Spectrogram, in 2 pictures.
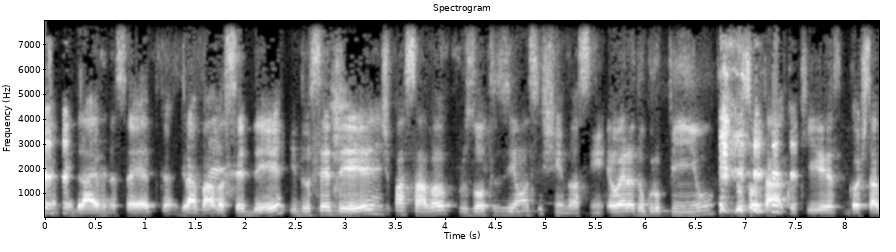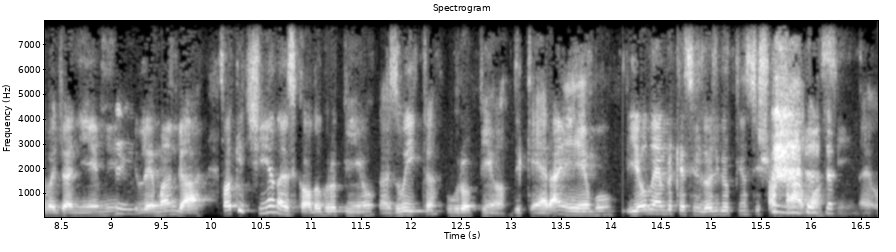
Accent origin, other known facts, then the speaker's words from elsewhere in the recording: Manaus, Amazonas, Brazil; moved away as an adult; also born or lived in São Paulo; Manaus, que é onde eu cresci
